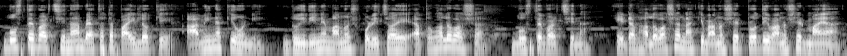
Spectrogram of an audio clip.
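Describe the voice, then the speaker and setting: A man's voice: on the high side, a little fast, soft background music, lightly acted. A man playing a shy, injured young man who politely protests and pleads in an audio love story. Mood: pensive.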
